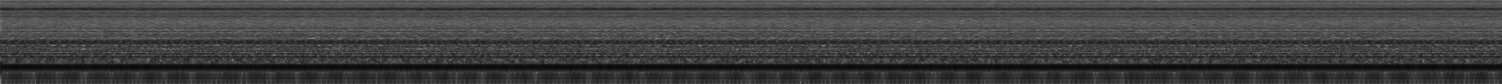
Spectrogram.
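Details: Real recording of three different nebulizers running: a steady mechanical hum and buzz with a constant, unchanging hiss as the nebulizer compressor runs continuously.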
